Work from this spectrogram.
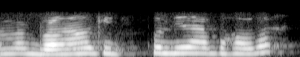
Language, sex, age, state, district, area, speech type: Assamese, female, 45-60, Assam, Biswanath, rural, conversation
